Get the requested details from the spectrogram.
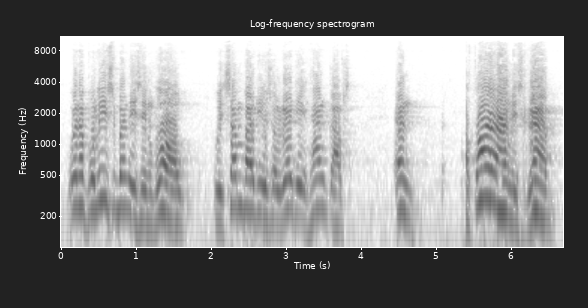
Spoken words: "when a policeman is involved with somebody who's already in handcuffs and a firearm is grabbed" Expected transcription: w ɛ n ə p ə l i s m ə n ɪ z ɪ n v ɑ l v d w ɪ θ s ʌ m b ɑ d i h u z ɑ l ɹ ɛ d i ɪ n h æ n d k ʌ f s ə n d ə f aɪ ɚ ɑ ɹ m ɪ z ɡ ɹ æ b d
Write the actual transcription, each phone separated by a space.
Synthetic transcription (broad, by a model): w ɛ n ə p ə l i s m ə n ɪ s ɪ n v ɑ l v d w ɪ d s ʌ m b ɑ d i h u s ɑ l ɹ ɛ d i ɪ n h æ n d k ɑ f s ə n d ə f aɪ ɚ ɑ ɹ m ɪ s ɡ ɹ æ b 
